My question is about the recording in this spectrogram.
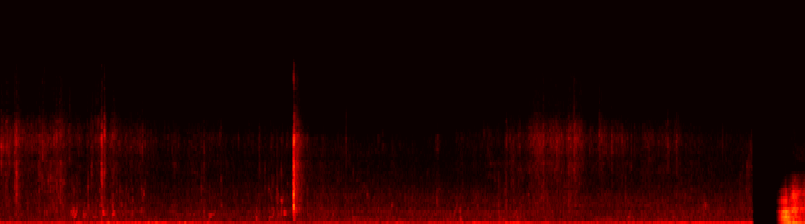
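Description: Steady low rumble of wind buffeting the camera microphone over river water, with one sharp click about two seconds in. The sound cuts out briefly just before the end.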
